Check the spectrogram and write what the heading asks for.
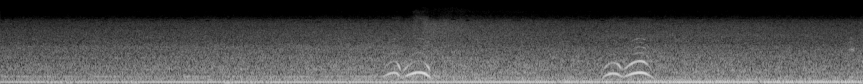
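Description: Steady low mechanical drone in a dyno bay, with no revving or power pull. Two brief up-and-down tones come about four and about six seconds in.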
